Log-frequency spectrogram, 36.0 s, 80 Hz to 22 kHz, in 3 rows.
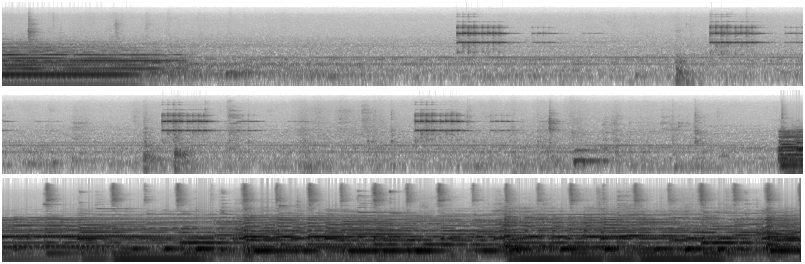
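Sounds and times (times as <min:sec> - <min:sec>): phone alarm chime: 0:06.8 - 0:09.1, 0:10.6 - 0:12.9, 0:14.4 - 0:16.6, 0:18.2 - 0:19.8
short faint beeps: 0:08.0 - 0:09.2, 0:11.8 - 0:13.0.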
